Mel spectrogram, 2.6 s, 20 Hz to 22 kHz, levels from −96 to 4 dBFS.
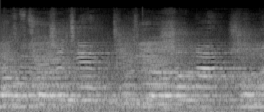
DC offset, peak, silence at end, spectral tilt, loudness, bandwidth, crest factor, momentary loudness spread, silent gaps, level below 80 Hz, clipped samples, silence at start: under 0.1%; -8 dBFS; 0 s; -4.5 dB/octave; -22 LUFS; 14.5 kHz; 14 dB; 6 LU; none; -42 dBFS; under 0.1%; 0 s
